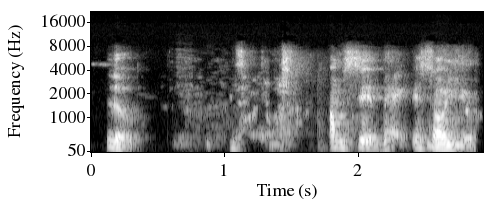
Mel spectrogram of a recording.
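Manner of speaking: ordinary talk, nothing marked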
